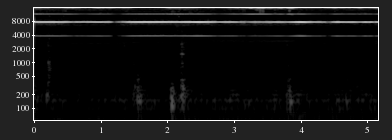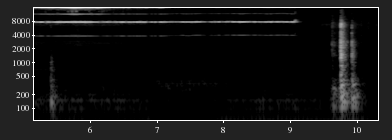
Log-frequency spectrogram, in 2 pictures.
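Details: CRT tube TV switched on: a steady, piercing whistle near 15-16 kHz at the top of hearing with a few faint clicks; the typical tube-TV line whistle, heard as normal.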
